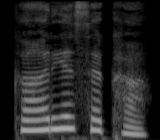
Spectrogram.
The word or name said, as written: ಕಾರ್ಯಸಖ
